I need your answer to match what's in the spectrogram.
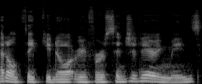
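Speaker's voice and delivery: mock dry deadpan, dropped far low. Retelling another speaker's remark about reverse engineering: imitating a deadpan line. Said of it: "Just deadpan".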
